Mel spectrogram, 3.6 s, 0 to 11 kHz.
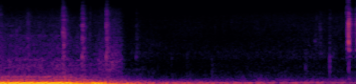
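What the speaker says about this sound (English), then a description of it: "Let's shut her off and see if it'll start again." A 1957 car with FiTech fuel injection being switched off: loud low engine rumble with a few clicks dies away within about a second and a half, leaving a faint quiet tail and a final click.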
